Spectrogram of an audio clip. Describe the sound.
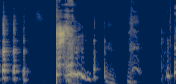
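Someone clears their throat repeatedly: a few quick short grunts, then a louder, harsh rasping clear, followed by a few softer voiced bursts.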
